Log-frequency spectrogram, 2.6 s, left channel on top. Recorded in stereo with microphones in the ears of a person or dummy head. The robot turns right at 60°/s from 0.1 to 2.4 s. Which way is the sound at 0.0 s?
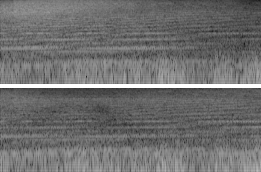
25° left (ahead or behind).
